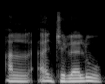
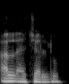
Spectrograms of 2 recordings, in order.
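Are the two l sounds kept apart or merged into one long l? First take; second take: apart; merged. First: The two l sounds are separated by a vowel. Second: The two l sounds merge into one long l. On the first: The speaker calls it wrong. "Seperti dia mengatakan al-ajlalu, ... tidak fasih" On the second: The speaker calls it right. "padahal harusnya dia mengatakan al-ajallu"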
